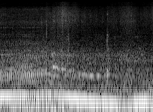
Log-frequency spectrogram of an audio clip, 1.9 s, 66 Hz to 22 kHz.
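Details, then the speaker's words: Toyota Altezza with 3S-GE BEAMS Blacktop engine on first test drive after rebuild: steady low drone as throttle closes with faint fluttering chatter; boost pressure slamming the turbo when the throttle body shuts, called turbo flutter, judged not a good sound. "every time you let go of the throttle and the and the throttle body closes that pressure that's there literally just slams the turbo to stop it and that that's the that's called the turbo flutter"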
